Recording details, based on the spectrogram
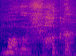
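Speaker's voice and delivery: shrill, very high, furious, enraged outburst. Telling a story, the speaker acts out a man cursing at his crew, mock-angry outburst. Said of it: "because he's so mad at his crew".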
